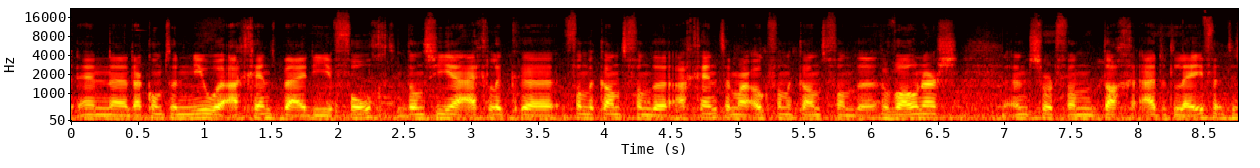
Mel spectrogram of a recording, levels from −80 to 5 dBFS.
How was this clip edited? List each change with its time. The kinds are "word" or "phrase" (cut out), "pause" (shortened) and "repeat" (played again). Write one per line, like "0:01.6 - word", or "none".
none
